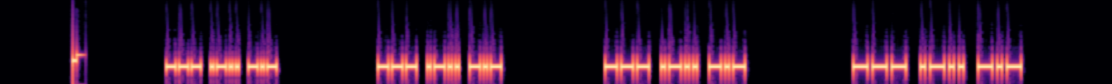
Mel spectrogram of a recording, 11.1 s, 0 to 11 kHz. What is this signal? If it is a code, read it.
Morse code, heard as a keyed tone, about 33 wpm, 700 Hz. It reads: OLK OLK OLK OLK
